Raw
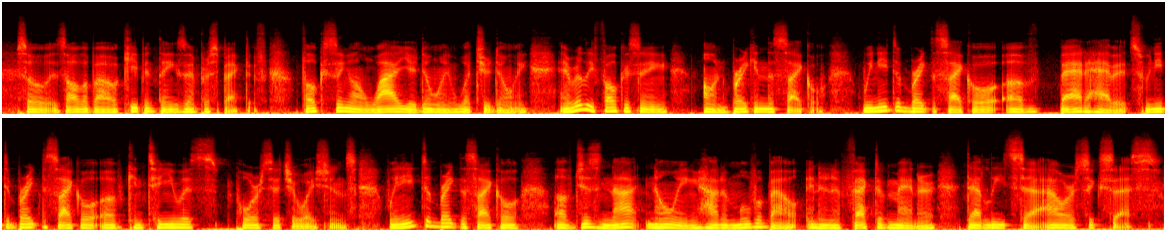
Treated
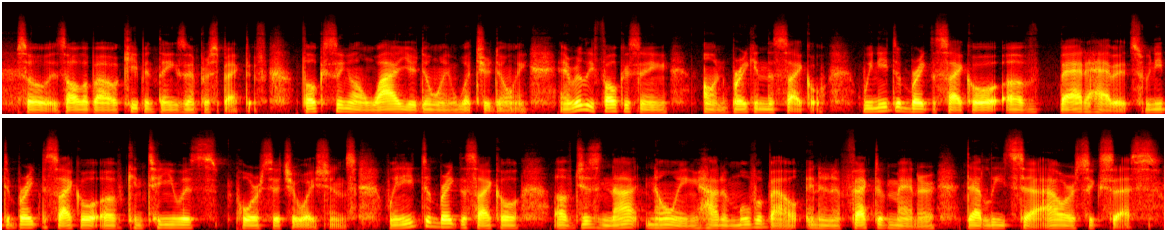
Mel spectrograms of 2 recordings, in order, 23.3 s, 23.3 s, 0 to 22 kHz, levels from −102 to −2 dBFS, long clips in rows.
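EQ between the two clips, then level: resonant high-pass 420 Hz, resonance Q 4.9; +4.5 dB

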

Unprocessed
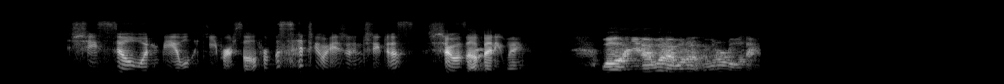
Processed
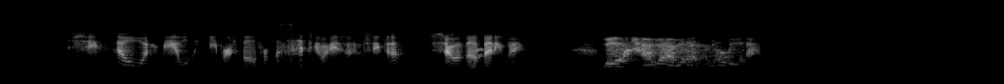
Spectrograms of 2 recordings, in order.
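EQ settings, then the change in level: ladder band-pass 2.6 kHz, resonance 55%; 0.0 dB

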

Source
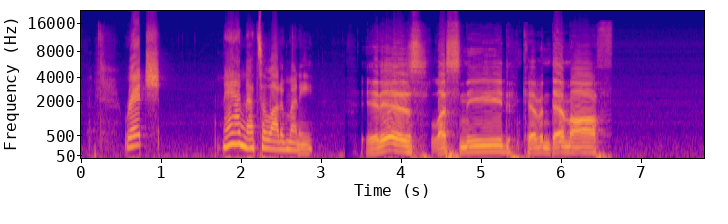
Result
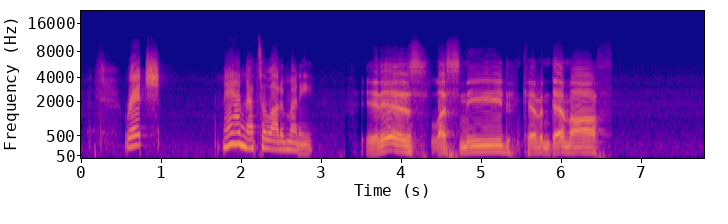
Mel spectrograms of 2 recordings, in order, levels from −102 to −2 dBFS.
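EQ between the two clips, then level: cabinet simulation 120–5000 Hz, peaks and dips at 190 Hz -7 dB, 410 Hz -5 dB, 950 Hz -8 dB, 3.1 kHz -5 dB; -6.0 dB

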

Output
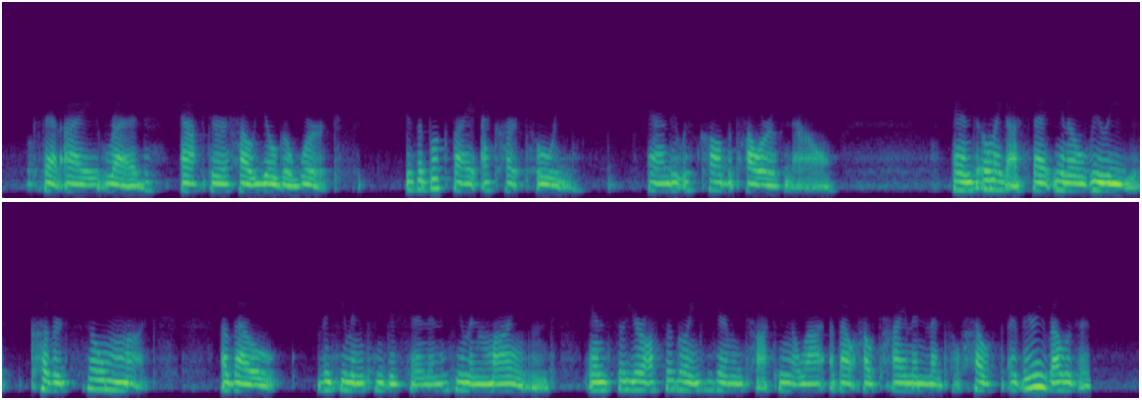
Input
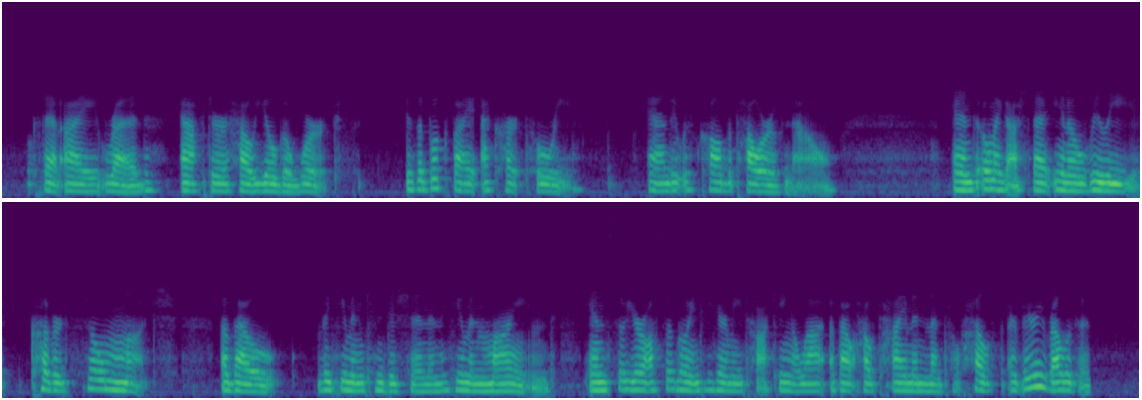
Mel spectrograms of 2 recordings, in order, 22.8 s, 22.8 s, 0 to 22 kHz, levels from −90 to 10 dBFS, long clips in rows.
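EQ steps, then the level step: brick-wall FIR high-pass 190 Hz; low-pass 1.6 kHz 12 dB/octave; tilt EQ -4.5 dB/octave; +1.0 dB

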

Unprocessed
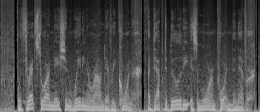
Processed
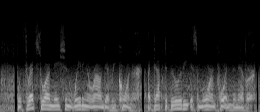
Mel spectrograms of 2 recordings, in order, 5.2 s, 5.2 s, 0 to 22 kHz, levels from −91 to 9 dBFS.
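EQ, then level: high-pass 60 Hz; resonant low-pass 750 Hz, resonance Q 5.1; static phaser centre 490 Hz, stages 8; 0.0 dB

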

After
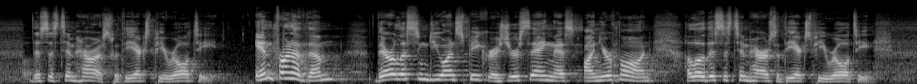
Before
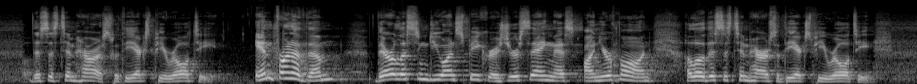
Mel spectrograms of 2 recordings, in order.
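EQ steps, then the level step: treble shelf 12 kHz -9 dB; +2.5 dB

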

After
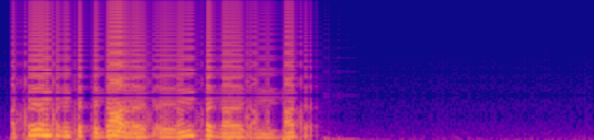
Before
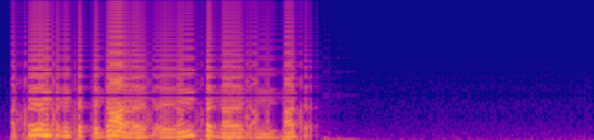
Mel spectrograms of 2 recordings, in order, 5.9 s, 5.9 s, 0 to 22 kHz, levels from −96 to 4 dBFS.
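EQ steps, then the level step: dynamic bell 1.3 kHz, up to -4 dB, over -36 dBFS, Q 0.9; treble shelf 4.9 kHz +4 dB; +1.0 dB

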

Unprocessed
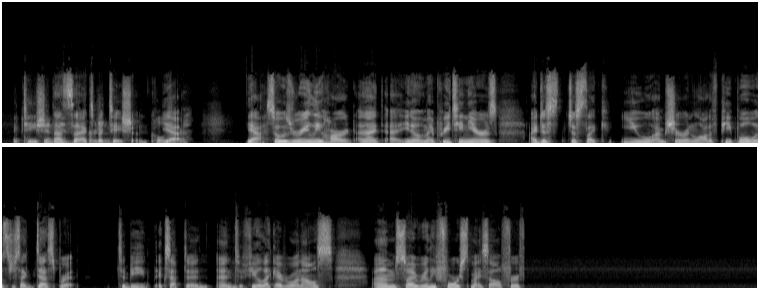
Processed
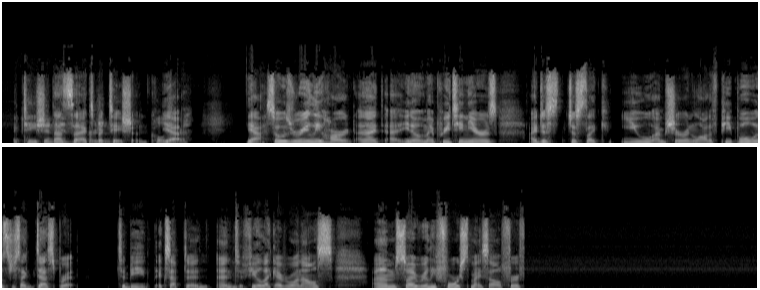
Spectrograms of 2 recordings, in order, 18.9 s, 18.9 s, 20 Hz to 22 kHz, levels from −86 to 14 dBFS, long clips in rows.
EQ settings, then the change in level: pre-emphasis filter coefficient 0.9; +6.5 dB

